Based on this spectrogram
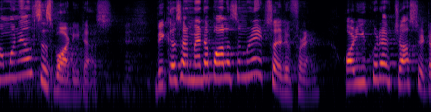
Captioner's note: audience laughs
